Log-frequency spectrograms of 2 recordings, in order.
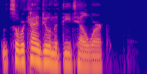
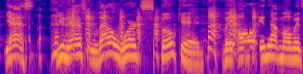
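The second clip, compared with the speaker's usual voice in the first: laughing; 5 semitones higher, 4 dB louder than usual. Real, not acted. Laughing while telling.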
